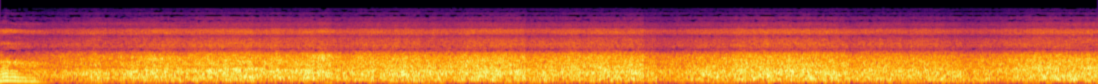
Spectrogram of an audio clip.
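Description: Steady rushing of a waterfall and of water pouring over a small stone weir below it.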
